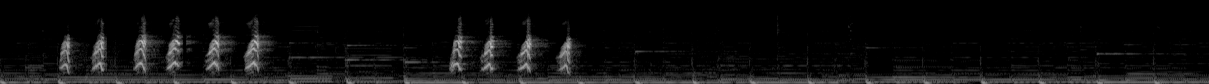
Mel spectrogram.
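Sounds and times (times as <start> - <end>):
soft background music: 0.0 - 12.0
large bird calling loudly: 0.6 - 2.8, 4.5 - 5.8.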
